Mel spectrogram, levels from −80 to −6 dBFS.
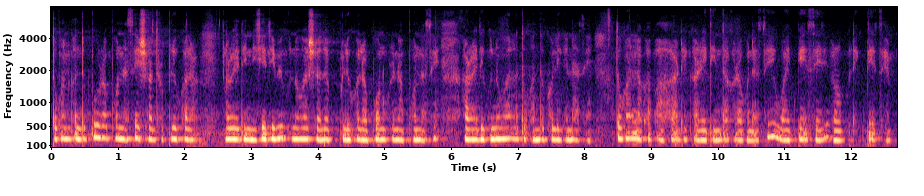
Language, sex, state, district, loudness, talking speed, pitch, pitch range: Nagamese, female, Nagaland, Dimapur, -16 LUFS, 205 wpm, 220 Hz, 210-230 Hz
